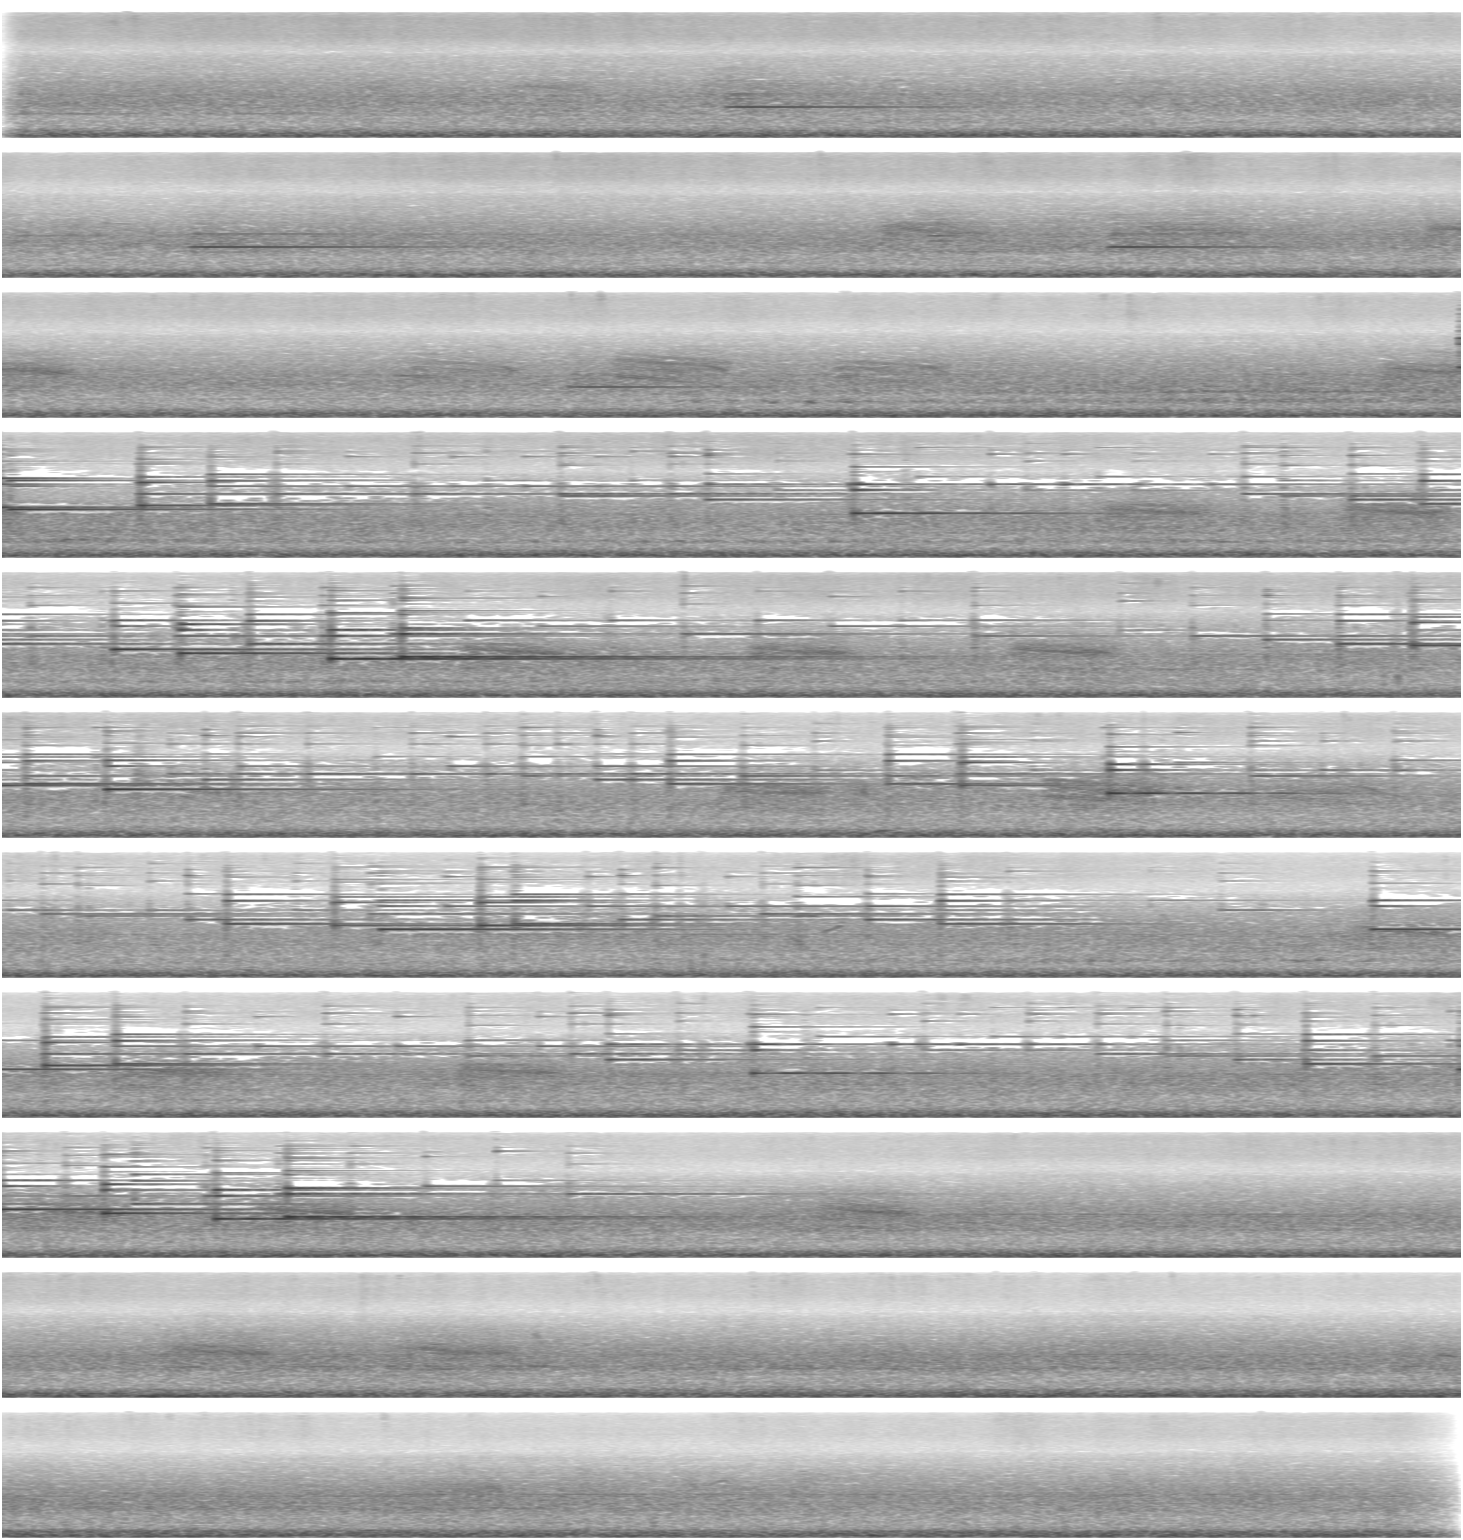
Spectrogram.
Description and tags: Sitting at the riverbank of the Elbe in Dresden, Germany. A Clarion is playing shortly after the Bells of a Church.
